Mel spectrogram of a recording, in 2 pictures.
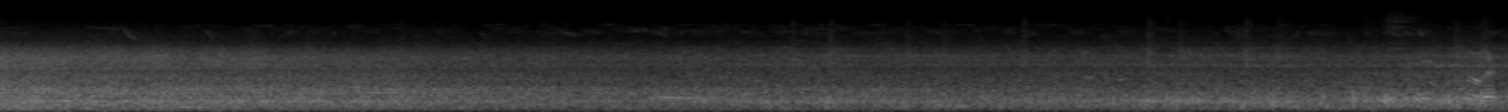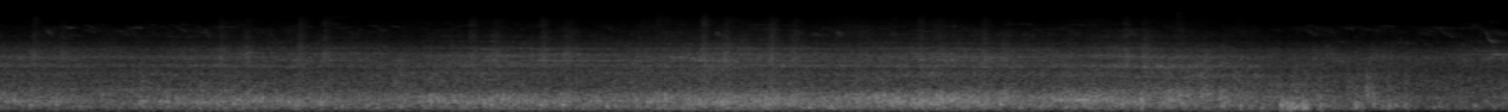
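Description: Amtrak Amfleet passenger cars rolling past along the platform track: a continuous loud rumble of steel wheels on rail, with some clicking over the rail joints. It tails off near the end as the last car clears.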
